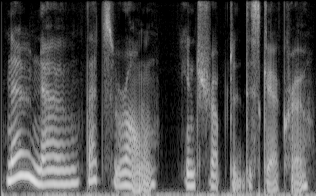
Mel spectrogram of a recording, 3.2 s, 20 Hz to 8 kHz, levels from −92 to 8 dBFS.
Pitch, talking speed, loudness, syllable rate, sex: 225 Hz, 135 wpm, -17 LUFS, 4.4 syllables/s, female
